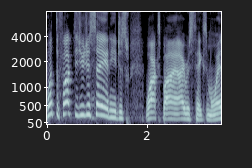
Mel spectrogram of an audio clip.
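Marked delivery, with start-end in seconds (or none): 0.0-1.2 high, mock baffled outburst; baffled reporters. Reporters reacting to Barry's nonsense, high mock disbelief. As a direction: act the stunned press, pitched up. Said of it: "And they're like".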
